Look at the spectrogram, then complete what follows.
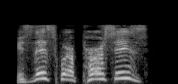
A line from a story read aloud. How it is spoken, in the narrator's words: The captain did not dare look down, and over the screaming he said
